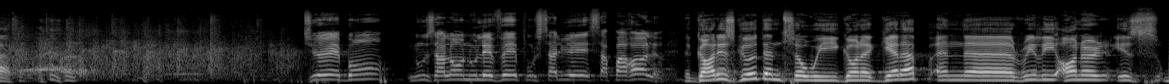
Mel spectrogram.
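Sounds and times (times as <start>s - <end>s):
speech: 0.0s - 0.8s, 3.1s - 11.6s
audience applauding: 0.0s - 3.1s.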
